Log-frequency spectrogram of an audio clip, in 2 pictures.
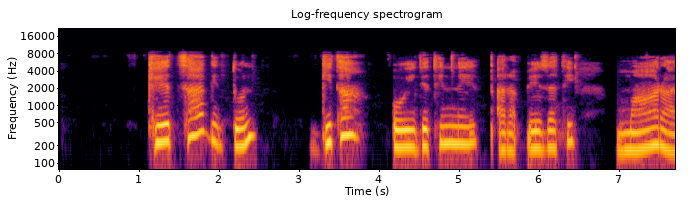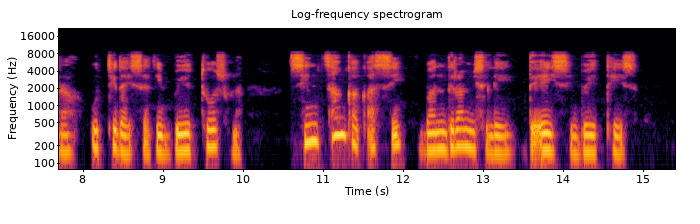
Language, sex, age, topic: Gamo, female, 25-35, government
